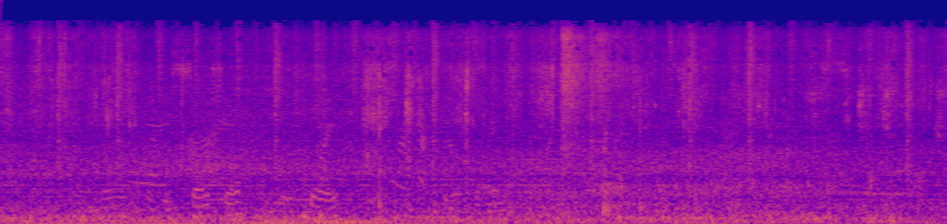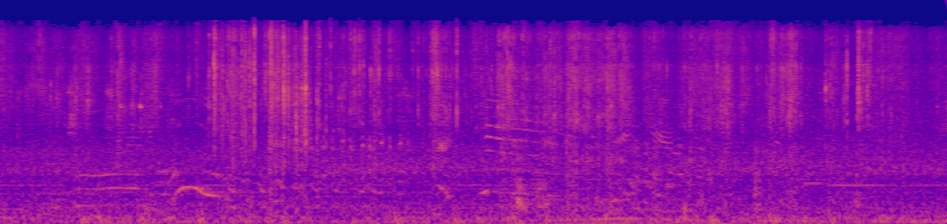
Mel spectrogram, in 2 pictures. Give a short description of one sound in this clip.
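Backpack buckles clink close by.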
